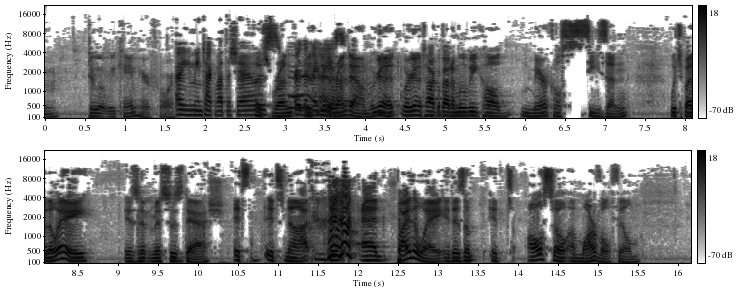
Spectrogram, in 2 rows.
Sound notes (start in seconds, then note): 11.4 laughs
